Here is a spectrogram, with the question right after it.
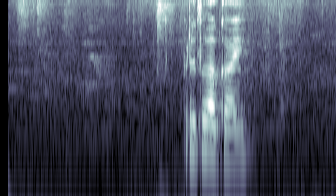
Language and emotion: Russian, neutral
